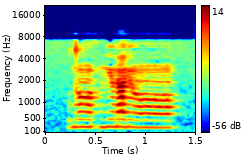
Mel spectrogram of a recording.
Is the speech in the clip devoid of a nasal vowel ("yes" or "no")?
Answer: no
